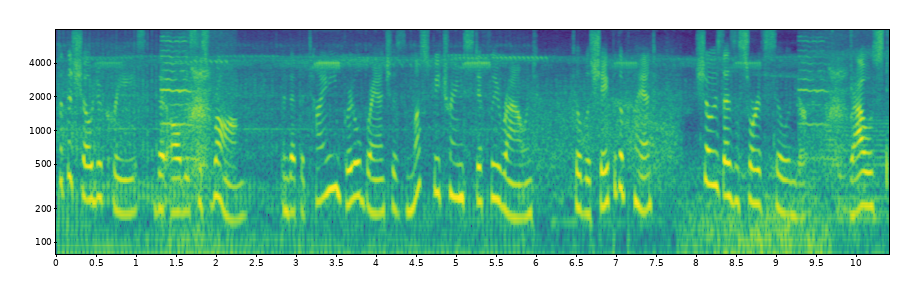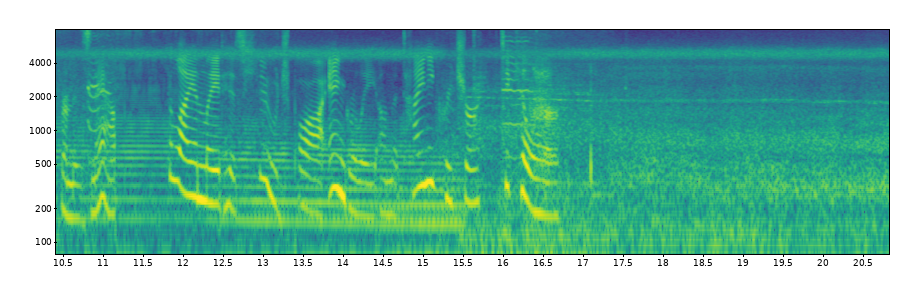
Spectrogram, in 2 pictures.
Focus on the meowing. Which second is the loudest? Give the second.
2 s.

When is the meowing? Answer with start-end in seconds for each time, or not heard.
1.3-2.3, 9.2-11.2, 15.9-17.4.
